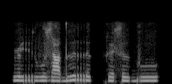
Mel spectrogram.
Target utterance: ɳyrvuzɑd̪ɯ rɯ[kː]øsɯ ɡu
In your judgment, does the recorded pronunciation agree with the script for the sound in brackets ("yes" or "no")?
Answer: yes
